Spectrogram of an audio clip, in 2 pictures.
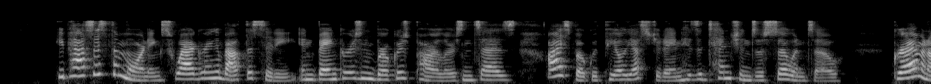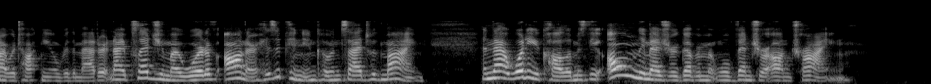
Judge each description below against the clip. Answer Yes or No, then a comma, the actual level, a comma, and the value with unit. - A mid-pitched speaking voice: No, high, 215 Hz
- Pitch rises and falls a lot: Yes, wide, 6.0 semitones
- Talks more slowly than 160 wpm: No, fast, 205 wpm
